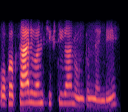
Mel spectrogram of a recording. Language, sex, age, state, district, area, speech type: Telugu, female, 45-60, Andhra Pradesh, Annamaya, rural, conversation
